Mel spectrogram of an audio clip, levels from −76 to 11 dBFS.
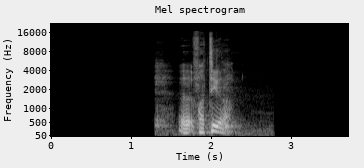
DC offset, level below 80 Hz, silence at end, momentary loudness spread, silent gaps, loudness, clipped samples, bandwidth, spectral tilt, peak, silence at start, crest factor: under 0.1%; -54 dBFS; 1.35 s; 22 LU; none; -14 LUFS; under 0.1%; 16.5 kHz; -5.5 dB/octave; 0 dBFS; 1.3 s; 20 dB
